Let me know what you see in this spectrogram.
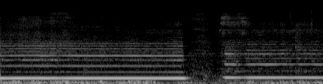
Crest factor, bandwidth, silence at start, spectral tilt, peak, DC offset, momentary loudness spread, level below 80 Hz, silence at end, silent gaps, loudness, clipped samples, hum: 10 dB; 12 kHz; 0 s; -6.5 dB/octave; -16 dBFS; under 0.1%; 7 LU; -40 dBFS; 0 s; none; -28 LUFS; under 0.1%; none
